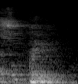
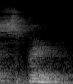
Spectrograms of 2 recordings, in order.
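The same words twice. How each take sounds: First: It is said with a Sundanese accent. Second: It is said with a Western accent.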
